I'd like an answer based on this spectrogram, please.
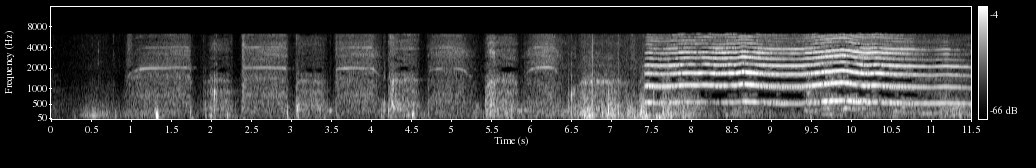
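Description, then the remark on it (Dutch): A symphonia, a goatskin bagpipe, sputters through a series of short, squawking bursts, then settles into a loud, sustained reedy drone with a wavering melody on top, played alone with no voices. “Maar ze kwamen terug met dit, en dit is een symfonia, heet dat.”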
